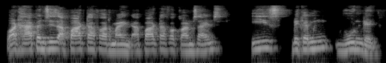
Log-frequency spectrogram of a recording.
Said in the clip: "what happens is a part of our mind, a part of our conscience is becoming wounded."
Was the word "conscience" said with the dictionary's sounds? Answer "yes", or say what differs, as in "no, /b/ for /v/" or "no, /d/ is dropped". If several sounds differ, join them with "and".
no, /s/ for /ʃ/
